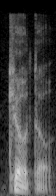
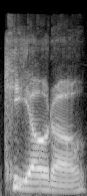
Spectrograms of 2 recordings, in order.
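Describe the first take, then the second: First: It is pronounced with Japanese-style pitch and sounds. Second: It is pronounced with English-style stress and sounds. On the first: The speaker calls it right. "because it's Kyoto" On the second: The speaker calls it wrong. "you don't say Kyoto"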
